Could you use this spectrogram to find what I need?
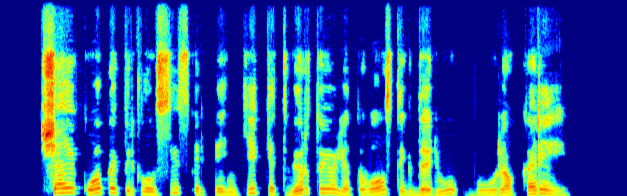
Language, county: Lithuanian, Klaipėda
